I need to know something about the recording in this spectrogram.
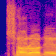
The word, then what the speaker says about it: স্মরণ: নাসিকে স্বর হয় যথা স্মরণের উচ্চারণ হবে স্মরণ শ্মশানের উচ্চারণ হবে শ্মশান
